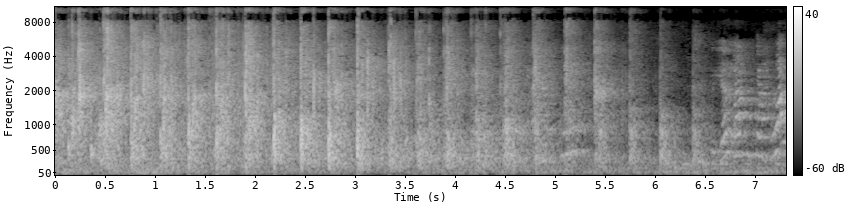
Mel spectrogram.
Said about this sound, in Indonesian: Tepuk tangan dulu sekali kita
